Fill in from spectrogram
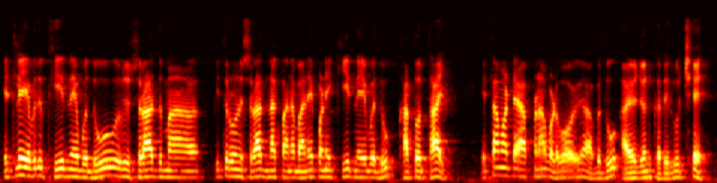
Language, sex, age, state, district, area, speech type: Gujarati, male, 60+, Gujarat, Rajkot, urban, spontaneous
